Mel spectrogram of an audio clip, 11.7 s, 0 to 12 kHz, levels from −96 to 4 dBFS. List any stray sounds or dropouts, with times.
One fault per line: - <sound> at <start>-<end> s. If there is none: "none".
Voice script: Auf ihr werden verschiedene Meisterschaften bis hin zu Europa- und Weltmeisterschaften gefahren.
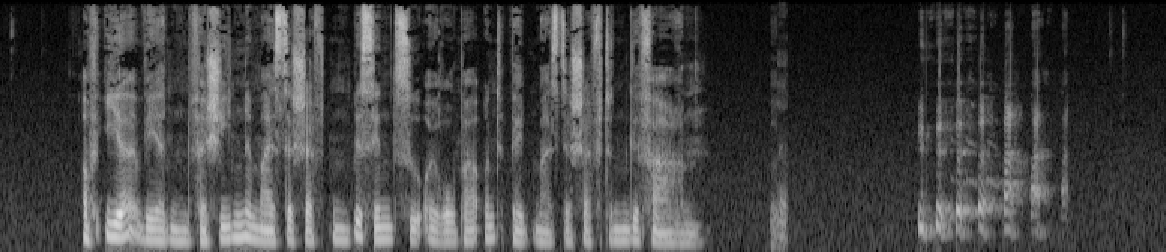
- laugh at 7.7-7.9 s
- laugh at 9.2-10.7 s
